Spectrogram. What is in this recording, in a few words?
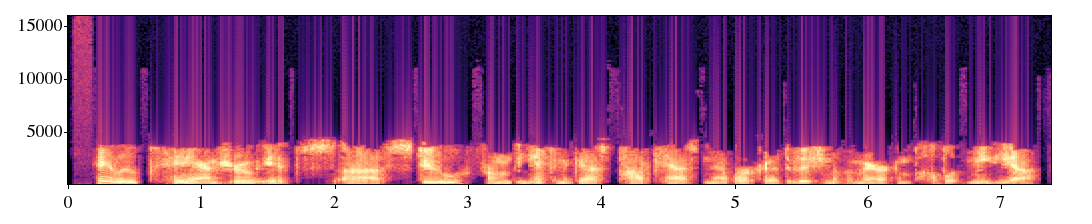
recorded message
